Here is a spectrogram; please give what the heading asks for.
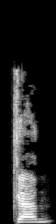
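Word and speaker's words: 肝: D'abord le foi, la prononciation c'est can. Hm. Can. Premier ton. Ouais. G A N.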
